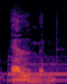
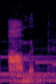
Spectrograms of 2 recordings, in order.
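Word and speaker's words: almond: her but she said it is not called elmond it's called Armand the L is silent so until today I never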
